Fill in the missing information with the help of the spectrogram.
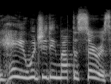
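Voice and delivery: high, fast, bright-eyed hey; friend's excited question at high pitch; eager friend. Retold or imitated. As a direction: rush up all eager. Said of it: "runs up to me".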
